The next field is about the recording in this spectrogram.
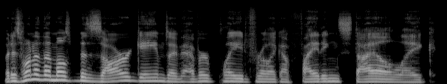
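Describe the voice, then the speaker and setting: A man's voice: mid-range voice, normal speed, no echo, studio quality. A man chatting casually as a podcast co-host about games, swearing freely as he goes. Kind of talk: casual gaming podcast chat.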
